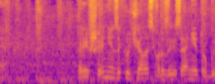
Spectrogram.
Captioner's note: voiceover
